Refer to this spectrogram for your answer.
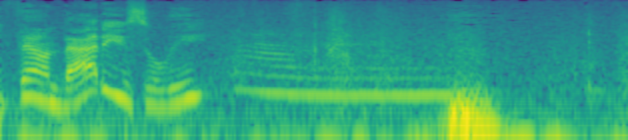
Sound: worried groaning

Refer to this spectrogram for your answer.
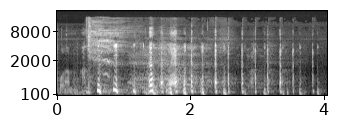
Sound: laughing

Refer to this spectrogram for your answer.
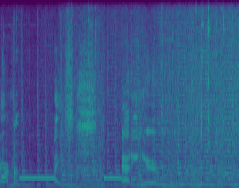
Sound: beep; techno music

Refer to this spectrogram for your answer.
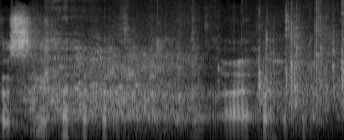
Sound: laughing; audience clapping

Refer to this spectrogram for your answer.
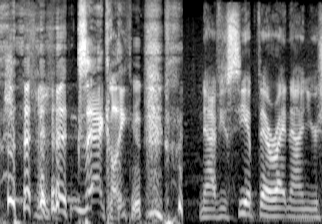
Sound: laughs

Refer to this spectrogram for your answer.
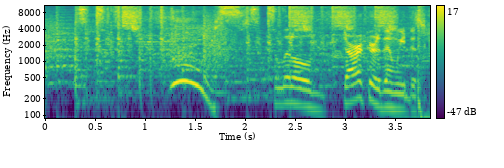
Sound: electronic dance music; sighs

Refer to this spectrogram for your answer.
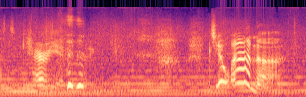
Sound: laughing

